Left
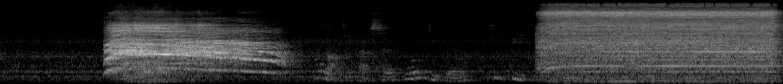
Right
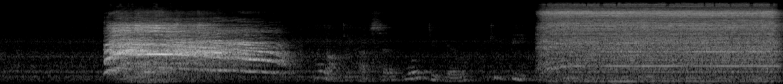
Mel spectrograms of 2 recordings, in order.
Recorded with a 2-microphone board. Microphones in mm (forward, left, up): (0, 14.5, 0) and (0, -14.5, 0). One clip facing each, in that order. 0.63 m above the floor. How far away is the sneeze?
No sneeze in this recording.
